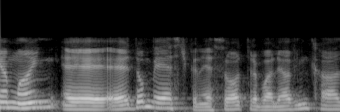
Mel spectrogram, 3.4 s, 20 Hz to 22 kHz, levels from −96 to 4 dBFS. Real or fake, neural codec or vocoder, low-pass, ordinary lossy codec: real; none; 5.4 kHz; AAC, 48 kbps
